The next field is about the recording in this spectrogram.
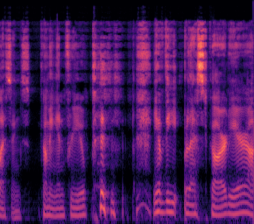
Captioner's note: chuckling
